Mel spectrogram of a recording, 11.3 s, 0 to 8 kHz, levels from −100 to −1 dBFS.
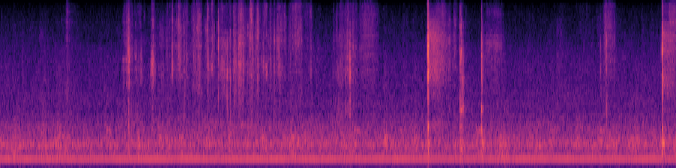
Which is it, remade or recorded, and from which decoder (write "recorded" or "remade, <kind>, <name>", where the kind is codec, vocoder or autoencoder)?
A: recorded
